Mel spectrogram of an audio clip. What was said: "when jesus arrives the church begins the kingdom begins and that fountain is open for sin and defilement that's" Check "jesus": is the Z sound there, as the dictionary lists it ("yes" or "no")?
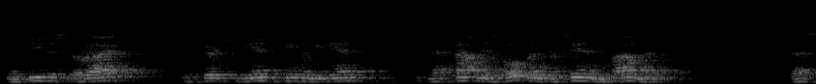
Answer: yes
